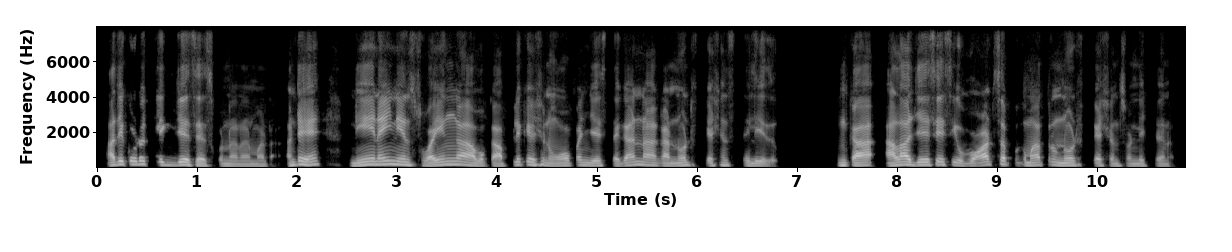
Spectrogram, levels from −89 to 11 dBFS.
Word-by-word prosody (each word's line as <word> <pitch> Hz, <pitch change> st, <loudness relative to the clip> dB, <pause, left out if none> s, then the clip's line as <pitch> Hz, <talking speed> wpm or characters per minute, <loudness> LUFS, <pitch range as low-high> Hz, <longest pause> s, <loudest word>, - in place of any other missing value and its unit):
అది 180 Hz, -, +5 dB
కూడా, 180 Hz, +1 st, +2 dB
క్లిక్ 145 Hz, -3 st, -2 dB
జేసేసుకున్నాననమాట. 100 Hz, -, -1 dB, 0.2 s
అంటే, 160 Hz, +4 st, +4 dB, 0.5 s
నేనై, 170 Hz, +5 st, +4 dB
నేను 160 Hz, -3 st, +2 dB
స్వయంగా 160 Hz, +7 st, +2 dB, 0.2 s
ఒక -, -, -22 dB
అప్లికేషన్ 160 Hz, +1 st, -2 dB, 0.2 s
ఓపెన్ 140 Hz, +1 st, -4 dB
చేస్తే 125 Hz, +1 st, -3 dB
గానీ, 155 Hz, +4 st, +2 dB
నాకు 135 Hz, -3 st, -1 dB
ఆ -, -, -3 dB
నోటిఫికేషన్స్ 135 Hz, -1 st, -5 dB
తెలీదు. 115 Hz, -4 st, -3 dB, 0.7 s
ఇంకా 135 Hz, -1 st, +5 dB, 0.3 s
అలా 155 Hz, +5 st, +6 dB
జేసేసీ 155 Hz, +1 st, +1 dB, 0.2 s
వాట్సప్‌కి 160 Hz, +2 st, +1 dB
మాత్రం 145 Hz, +3 st, -2 dB
నోటిఫికేషన్సున్నిచ్చాను. 105 Hz, -7 st, -5 dB
140 Hz, 125 wpm, -23 LUFS, 120-155 Hz, 0.7 s, అలా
